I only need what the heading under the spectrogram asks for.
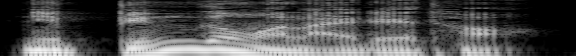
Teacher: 不这个字儿，昌平话的发音是丙的二声阳平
